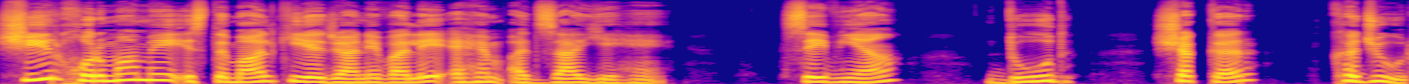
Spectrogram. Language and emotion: Urdu, neutral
